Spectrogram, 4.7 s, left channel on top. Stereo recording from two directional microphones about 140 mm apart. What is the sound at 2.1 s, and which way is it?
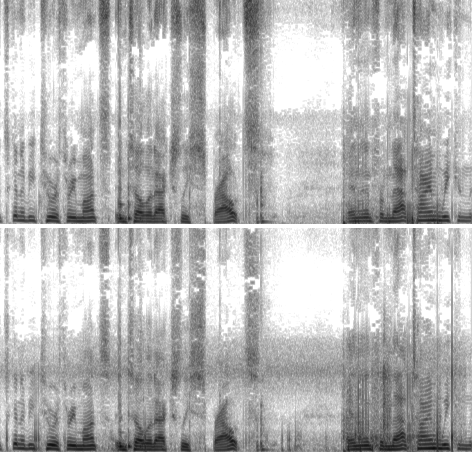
Speech, 50° left (ahead or behind).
